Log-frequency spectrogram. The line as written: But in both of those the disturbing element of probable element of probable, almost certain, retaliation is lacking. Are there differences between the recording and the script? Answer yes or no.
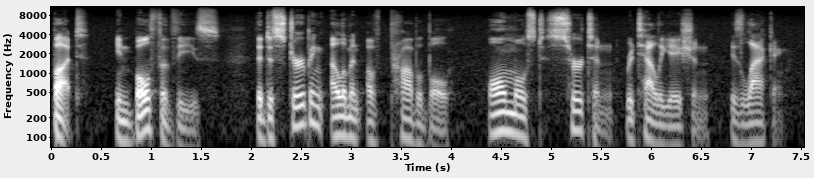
yes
